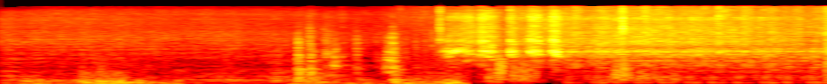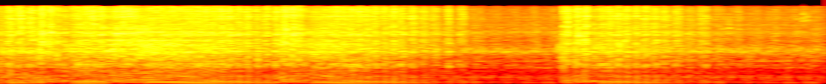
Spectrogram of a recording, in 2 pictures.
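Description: Motorcycle engine starting about two seconds in, after a few clicks, then running and revving with its pitch rising and falling. It is loudest from about four to seven seconds in.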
